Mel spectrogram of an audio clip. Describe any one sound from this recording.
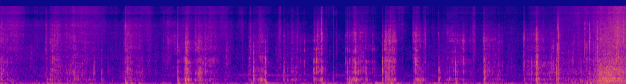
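A rake scrapes and scratches across dry dirt.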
